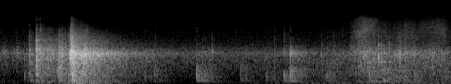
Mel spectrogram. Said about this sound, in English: Close the goddamn door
